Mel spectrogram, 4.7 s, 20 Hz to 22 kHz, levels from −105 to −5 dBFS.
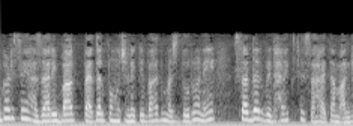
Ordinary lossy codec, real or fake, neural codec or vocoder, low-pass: Opus, 64 kbps; real; none; 7.2 kHz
